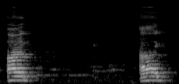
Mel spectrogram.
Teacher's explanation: مخرج نمبر 6 کاف کا مخرج ہے، اور وہ قاف کے مخرج سے ذرا ہٹ کے منہ کی جانب نیچے ہو کر کے اس سے کاف ادا ہوتا ہے، یعنی قاف کی مخرج سے ذرا منہ کی طرف ہٹ کے اور زبان کو نیچے کریں گے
